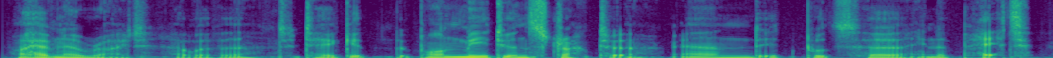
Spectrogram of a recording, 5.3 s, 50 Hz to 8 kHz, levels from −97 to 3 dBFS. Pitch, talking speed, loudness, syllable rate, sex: 110 Hz, 230 wpm, -22 LUFS, 5.5 syllables/s, male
